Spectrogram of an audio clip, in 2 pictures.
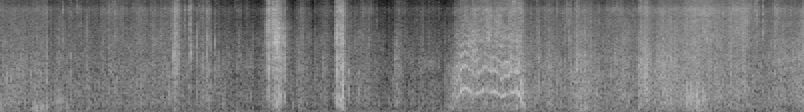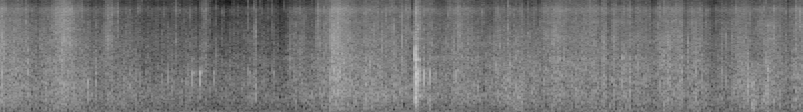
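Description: Nylon fabric rustles and crinkles as it is handled.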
